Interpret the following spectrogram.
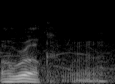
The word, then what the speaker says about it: O'Rourke: I've been saying O'Rourke. O'Rourke. It's O'Rourke.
